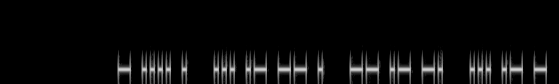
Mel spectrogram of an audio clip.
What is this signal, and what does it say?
Morse code, heard as a keyed tone, about 30 wpm, 700 Hz. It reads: THE SAME MAN SAT
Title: A Sound Of Thunder 30wpm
